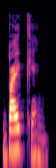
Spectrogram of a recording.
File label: "biking", US English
